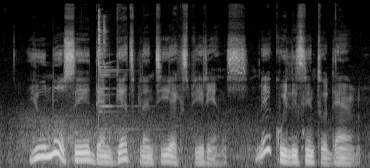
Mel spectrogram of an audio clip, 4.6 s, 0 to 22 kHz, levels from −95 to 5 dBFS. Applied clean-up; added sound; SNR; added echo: none; Chink, clink + Thunder / Rain; 18 dB; none.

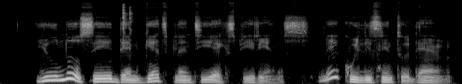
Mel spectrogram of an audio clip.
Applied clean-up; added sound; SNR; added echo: neural mask model Resemble Enhance denoiser.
